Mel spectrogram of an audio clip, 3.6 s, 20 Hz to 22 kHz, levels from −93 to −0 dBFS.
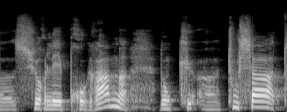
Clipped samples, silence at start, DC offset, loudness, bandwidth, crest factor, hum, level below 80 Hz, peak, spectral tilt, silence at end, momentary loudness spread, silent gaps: under 0.1%; 0 s; under 0.1%; -18 LUFS; 11 kHz; 18 dB; none; -70 dBFS; 0 dBFS; -6 dB/octave; 0 s; 14 LU; none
